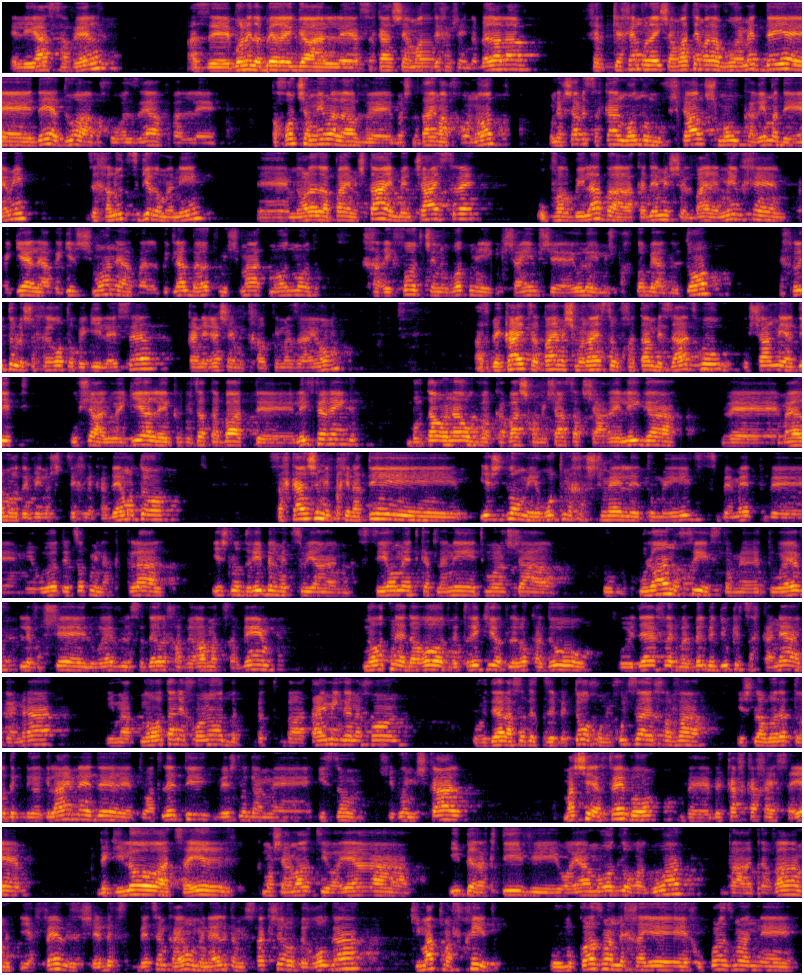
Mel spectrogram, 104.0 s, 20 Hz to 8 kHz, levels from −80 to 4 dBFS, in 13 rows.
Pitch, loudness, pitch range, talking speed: 165 Hz, -18 LUFS, 150-185 Hz, 130 wpm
